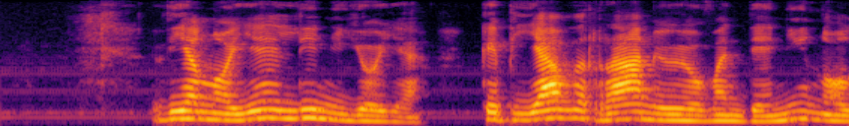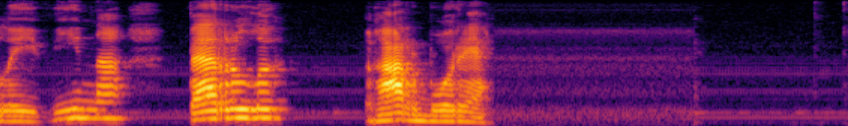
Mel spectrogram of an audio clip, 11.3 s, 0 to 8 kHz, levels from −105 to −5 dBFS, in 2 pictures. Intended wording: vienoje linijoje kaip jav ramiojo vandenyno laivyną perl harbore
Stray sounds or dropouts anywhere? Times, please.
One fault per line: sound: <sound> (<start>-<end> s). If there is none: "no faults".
no faults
